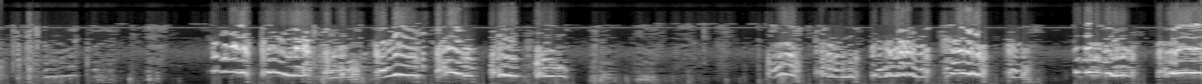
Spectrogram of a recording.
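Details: Whimpering from a Staffordshire Bull Terrier during a nightmare on its first night: rapid runs of high, quavering whines and yelps, roughly one and a half per second, broken by brief quiet gaps.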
